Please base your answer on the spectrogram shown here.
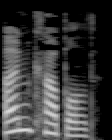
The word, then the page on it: uncoupled: British English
